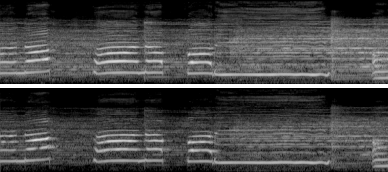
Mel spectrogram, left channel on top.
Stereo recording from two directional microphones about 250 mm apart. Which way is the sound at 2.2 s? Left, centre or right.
Left.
